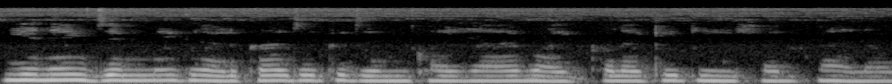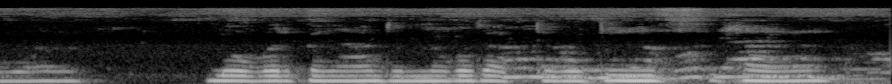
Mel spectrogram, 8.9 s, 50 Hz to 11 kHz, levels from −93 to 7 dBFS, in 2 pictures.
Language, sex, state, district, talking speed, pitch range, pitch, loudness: Hindi, female, Bihar, Lakhisarai, 160 wpm, 185-200 Hz, 190 Hz, -26 LUFS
